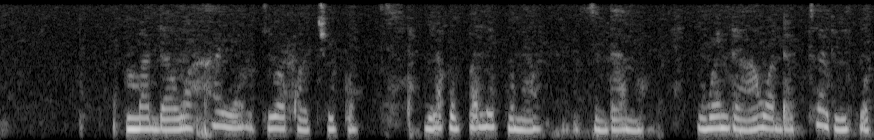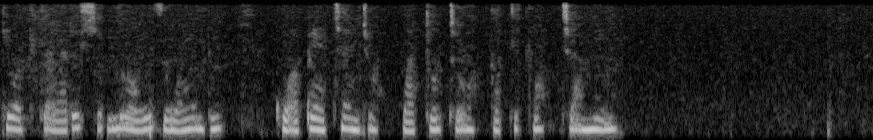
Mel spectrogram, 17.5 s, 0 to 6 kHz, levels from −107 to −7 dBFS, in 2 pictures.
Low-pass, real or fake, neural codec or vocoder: 5.4 kHz; real; none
